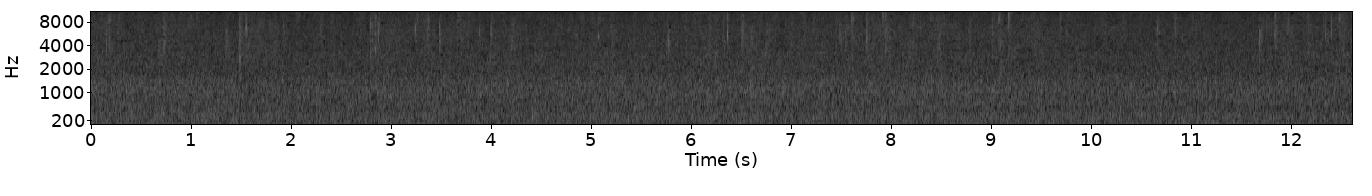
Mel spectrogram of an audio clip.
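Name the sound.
rain falling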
